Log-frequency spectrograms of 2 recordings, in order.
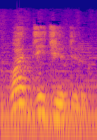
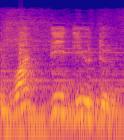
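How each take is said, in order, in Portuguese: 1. 'Did' e 'you' se fundem em um só som. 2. 'Did' e 'you' são ditos como palavras separadas. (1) "na maneira emendada na qual se combina o did e o you" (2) "não se ouve exatamente a frase"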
